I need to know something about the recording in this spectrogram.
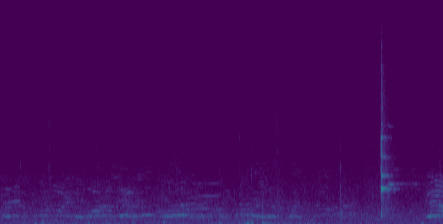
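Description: Near silence with faint distant voices, then near the end a single sharp ping with a brief ring: a metal baseball bat fouling off a pitch.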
